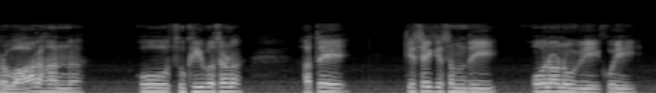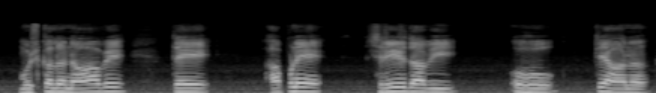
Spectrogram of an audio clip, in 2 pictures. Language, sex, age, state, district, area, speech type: Punjabi, male, 45-60, Punjab, Mohali, urban, spontaneous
